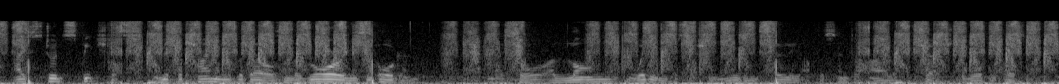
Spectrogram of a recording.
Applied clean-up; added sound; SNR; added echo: none; Tools; -4 dB; none.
